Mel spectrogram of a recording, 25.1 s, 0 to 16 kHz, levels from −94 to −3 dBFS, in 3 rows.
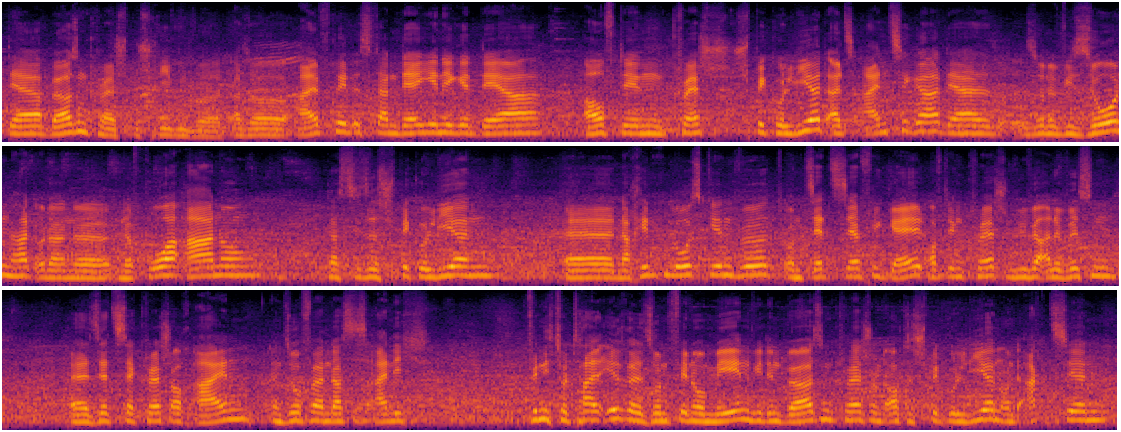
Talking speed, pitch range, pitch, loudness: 175 wpm, 160-190 Hz, 170 Hz, -25 LUFS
